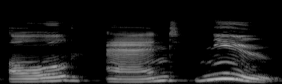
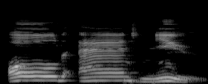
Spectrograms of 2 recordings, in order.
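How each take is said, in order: First: It is said at a normal pace. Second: It is said a little faster.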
